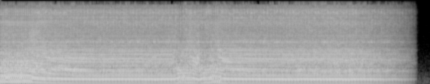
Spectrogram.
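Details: Troy-Bilt pressure washer with Briggs & Stratton single-cylinder engine, stored with fuel over winter, after troubleshooting, water hose connected: starts first pull and holds a steady, even drone about six seconds; healthy.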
